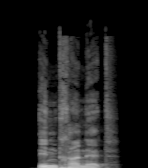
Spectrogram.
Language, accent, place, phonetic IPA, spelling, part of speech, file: German, Germany, Berlin, [ˈɪntʁaˌnɛt], Intranet, noun, De-Intranet.ogg
- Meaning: intranet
